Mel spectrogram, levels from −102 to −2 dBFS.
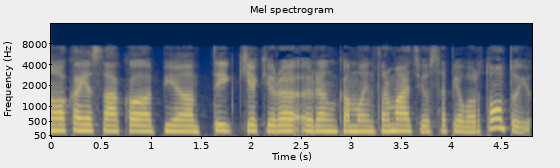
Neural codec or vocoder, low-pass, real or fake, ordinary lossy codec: codec, 16 kHz, 2 kbps, X-Codec, WavLM features, trained on Multilingual LibriSpeech; 7.2 kHz; fake; AAC, 64 kbps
